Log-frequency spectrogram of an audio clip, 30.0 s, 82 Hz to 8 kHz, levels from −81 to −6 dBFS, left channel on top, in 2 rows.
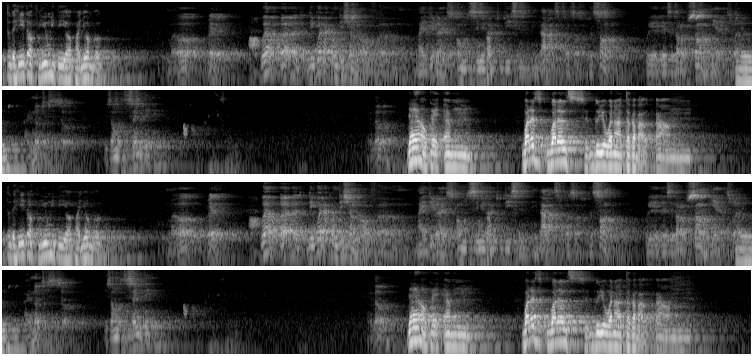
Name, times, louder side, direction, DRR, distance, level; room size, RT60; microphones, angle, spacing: voice 1, 0.1-2.0 4.9-5.2 9.7-9.8 14.7-15.2 23.1-24.4 25.4-28.8, left 3 dB, 80° left, 5 dB, 0.7 m, -23 dB
voice 2, 3.3-3.8 4.0-4.4 4.9-12.2 12.9-14.9 15.4-16.4 17.0-18.1 22.4-22.8 25.3-25.4 28.3-28.8, right 1 dB, 60° right, -4 dB, 2.9 m, -39 dB
26.5 x 24.5 x 4.4 m, 2.6 s
head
